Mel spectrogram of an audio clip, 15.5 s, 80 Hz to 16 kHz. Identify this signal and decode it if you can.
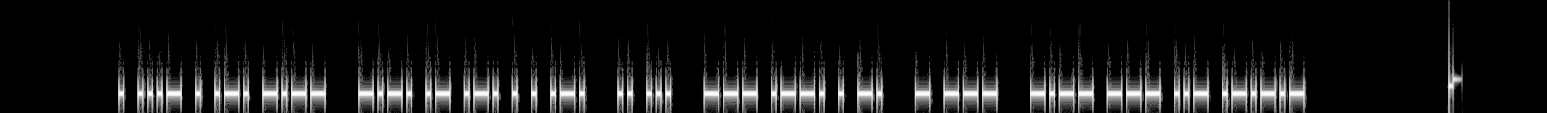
Morse code, heard as a keyed tone, about 25 wpm, 700 Hz. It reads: EVERY CAREER IS OPEN TO YOU.
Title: Sentences from Top 1000 Words - Review Part 6 - 25wpm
